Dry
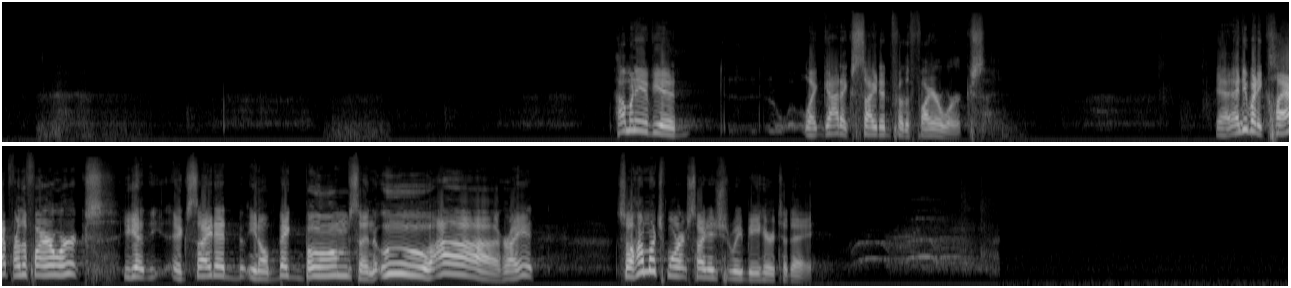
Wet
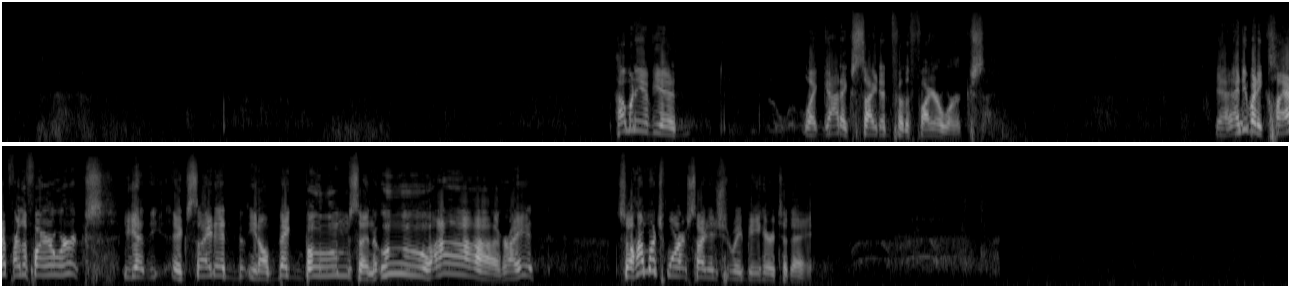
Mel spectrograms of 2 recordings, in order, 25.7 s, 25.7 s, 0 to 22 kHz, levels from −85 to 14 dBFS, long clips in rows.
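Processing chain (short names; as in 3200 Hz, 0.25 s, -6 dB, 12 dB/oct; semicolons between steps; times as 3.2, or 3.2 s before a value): added noise white -67 dBFS; bell 2100 Hz -8.5 dB 0.53 oct; harmonic-percussive split harmonic -17 dB; gain -2.5 dB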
